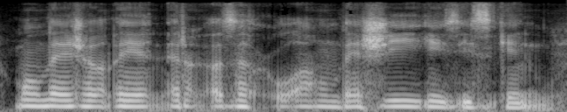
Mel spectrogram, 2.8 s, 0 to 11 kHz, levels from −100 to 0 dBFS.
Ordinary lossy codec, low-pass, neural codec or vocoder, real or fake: AAC, 64 kbps; 9.9 kHz; autoencoder, 22.05 kHz, a latent of 192 numbers a frame, VITS, trained on many speakers; fake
